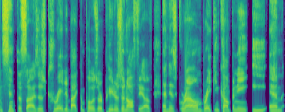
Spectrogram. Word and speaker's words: Zinovieff: Zinof- Z- It's Russian. Zinovieff.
